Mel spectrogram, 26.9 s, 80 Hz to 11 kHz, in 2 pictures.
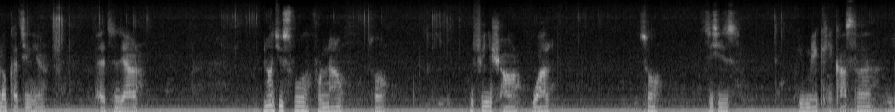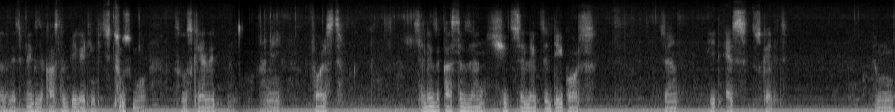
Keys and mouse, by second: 1.4 click, 5.9 Tab, 7.2 click, 7.9 click, 10.1 click, 11.3 click, 13.0 click, 14.7 click, 15.5 s, 18.3 KP_Add, 20.7 shift+click, 21.5 shift+click, 22.6-23.0 KP_Subtract, 23.1 KP_Subtract, 23.9 s, 26.1 KP_1.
